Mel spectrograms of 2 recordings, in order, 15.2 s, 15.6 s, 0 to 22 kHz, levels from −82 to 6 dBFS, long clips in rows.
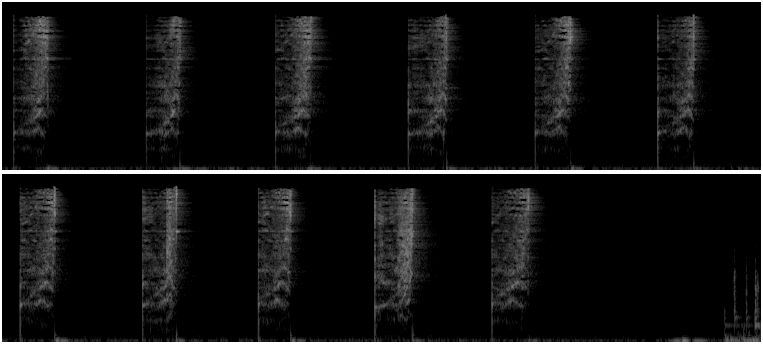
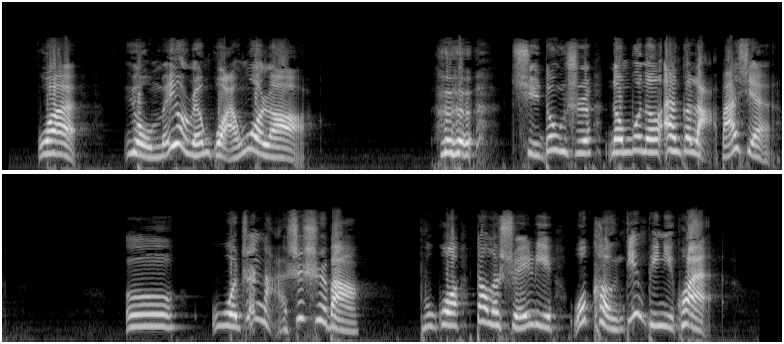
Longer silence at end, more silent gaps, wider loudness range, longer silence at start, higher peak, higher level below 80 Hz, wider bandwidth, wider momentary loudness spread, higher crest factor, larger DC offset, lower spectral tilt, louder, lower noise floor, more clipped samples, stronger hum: second, 0 s vs 0.7 s; neither; about the same, 4 LU vs 5 LU; second, 0.1 s vs 0.35 s; second, -8 dBFS vs 0 dBFS; second, -72 dBFS vs -50 dBFS; first, 16 kHz vs 10.5 kHz; first, 21 LU vs 13 LU; first, 32 dB vs 14 dB; neither; second, 3.5 dB/octave vs -2.5 dB/octave; second, -34 LUFS vs -12 LUFS; first, -77 dBFS vs -66 dBFS; neither; neither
